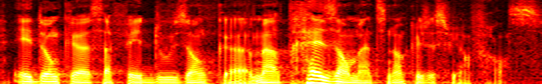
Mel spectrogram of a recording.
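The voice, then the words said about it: Slight American accent speaking French. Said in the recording (French): “à ton petit accent, tu es ... tu, es américain I am American, oui. Donc je suis new-yorkais même.”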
